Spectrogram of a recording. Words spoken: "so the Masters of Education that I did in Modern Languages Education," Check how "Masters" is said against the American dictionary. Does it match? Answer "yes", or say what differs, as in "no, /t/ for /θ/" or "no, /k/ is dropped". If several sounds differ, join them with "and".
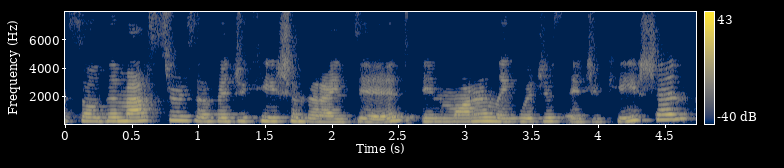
yes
